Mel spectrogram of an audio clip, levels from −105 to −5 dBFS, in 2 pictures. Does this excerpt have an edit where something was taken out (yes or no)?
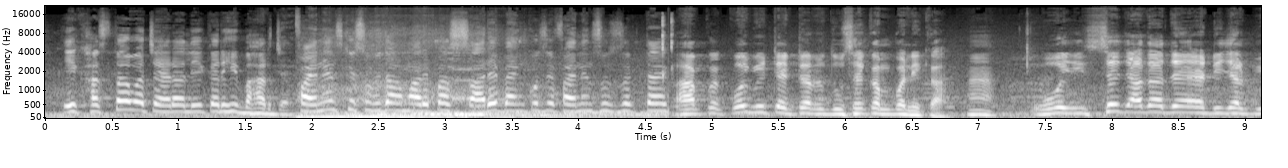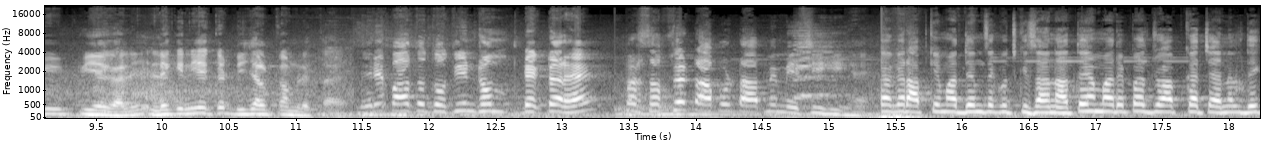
yes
